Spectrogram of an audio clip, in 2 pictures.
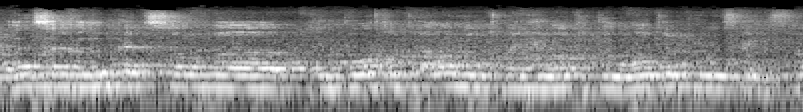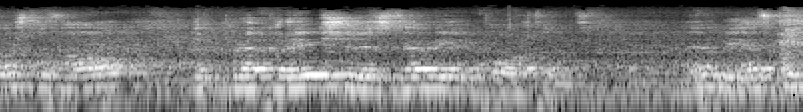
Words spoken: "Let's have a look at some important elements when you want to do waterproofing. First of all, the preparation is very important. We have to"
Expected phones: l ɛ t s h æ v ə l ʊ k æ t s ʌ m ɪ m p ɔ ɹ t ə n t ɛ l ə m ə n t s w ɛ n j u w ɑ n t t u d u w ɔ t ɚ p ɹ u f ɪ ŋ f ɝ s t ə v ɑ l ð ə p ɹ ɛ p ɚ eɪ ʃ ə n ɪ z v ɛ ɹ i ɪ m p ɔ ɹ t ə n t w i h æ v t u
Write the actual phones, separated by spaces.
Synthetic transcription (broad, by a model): l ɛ t s h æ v ə l ʊ k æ t s ʌ m ɪ m p ɔ ɹ t ə n t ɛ l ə m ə n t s w ɛ n j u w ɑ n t t u d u w ɔ t ɚ p ɹ u f ɪ ŋ f ɝ s t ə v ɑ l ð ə p ɹ ɛ p ɚ eɪ ʃ ə n ɪ z v ɛ ɹ i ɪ m p ɔ ɹ t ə n t w i h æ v t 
